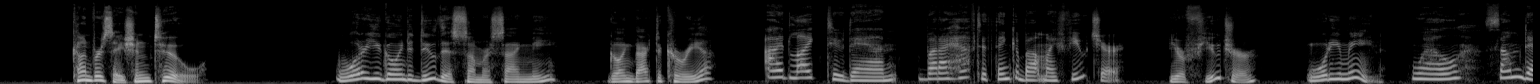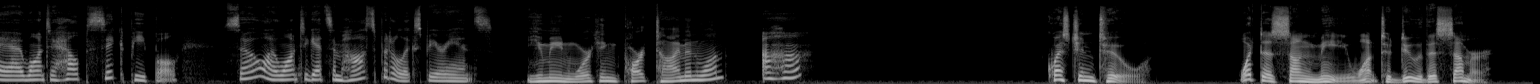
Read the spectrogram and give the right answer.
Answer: If you want to work in a hospital, you should visit County General Hospital.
